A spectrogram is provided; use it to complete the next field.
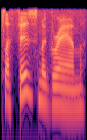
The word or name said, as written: plethysmogram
